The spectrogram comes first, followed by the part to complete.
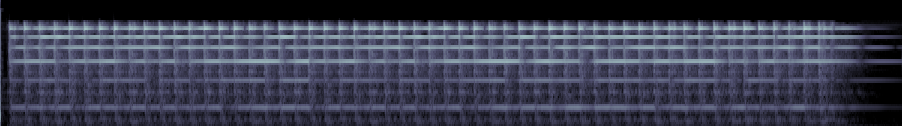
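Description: Classroom countdown timer's alarm going off as time runs out: a rapid, steady bell-like ringing that lasts about five and a half seconds and then stops shortly before the end.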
